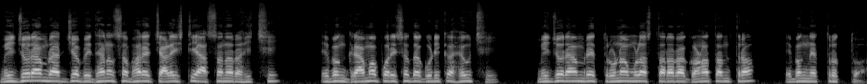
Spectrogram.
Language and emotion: Odia, neutral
